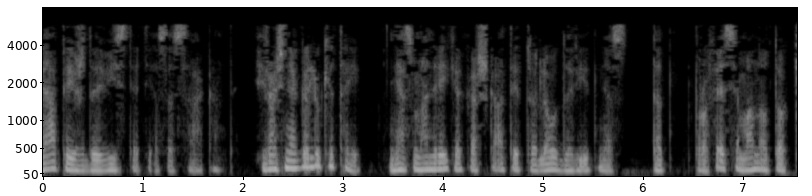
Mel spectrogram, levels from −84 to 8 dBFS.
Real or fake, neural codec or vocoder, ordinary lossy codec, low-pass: real; none; MP3, 24 kbps; 7.2 kHz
